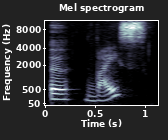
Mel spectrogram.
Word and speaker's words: advice: This is how we distinguish between the noun advice, which is pronounced with the voiceless consonant s at the end, advice, and the verb advise, that is pronounced with a z.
